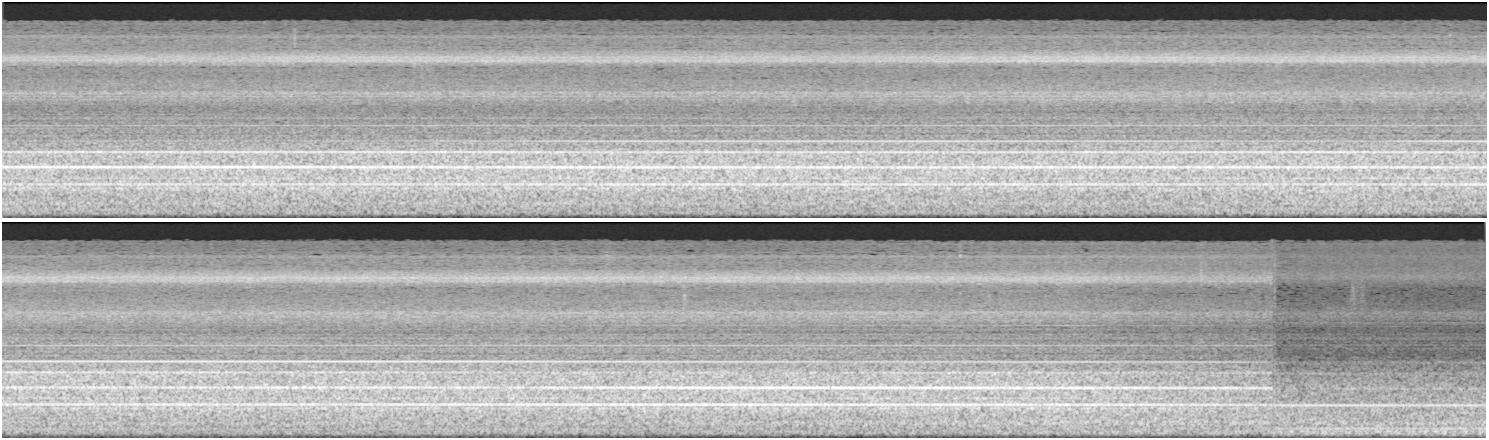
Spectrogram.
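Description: Parked electric trains' onboard electrical equipment giving a steady hum with several high whining tones over a hiss. Near the end the higher whines stop and a lower hum remains.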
